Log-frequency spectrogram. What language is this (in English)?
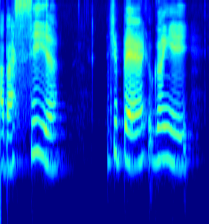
Portuguese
